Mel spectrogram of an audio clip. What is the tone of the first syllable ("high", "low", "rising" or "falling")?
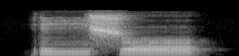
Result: high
